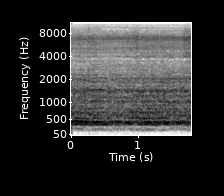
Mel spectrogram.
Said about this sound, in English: Bees. A whole swarm of the bees.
